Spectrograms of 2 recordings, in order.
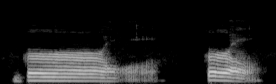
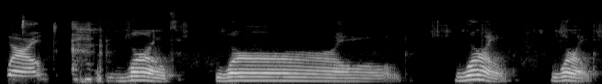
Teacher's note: I feel my tongue up for the R, grrr, and then it moves down for the dark L.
